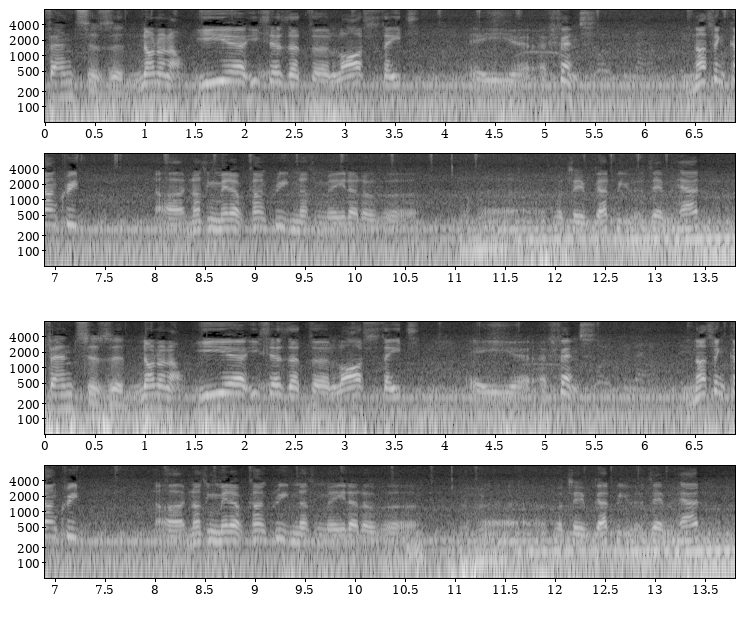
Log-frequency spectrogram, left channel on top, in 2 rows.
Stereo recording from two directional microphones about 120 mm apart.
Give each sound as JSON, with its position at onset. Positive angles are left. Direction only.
{"t": 0.0, "sound": "speech", "side_deg": -20}
{"t": 0.9, "sound": "speech", "side_deg": 0}
{"t": 4.6, "sound": "speech", "side_deg": 0}
{"t": 6.5, "sound": "speech", "side_deg": 0}
{"t": 12.1, "sound": "speech", "side_deg": 0}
